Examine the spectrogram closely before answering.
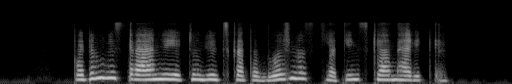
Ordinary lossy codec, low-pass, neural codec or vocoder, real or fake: none; 7.2 kHz; codec, 16 kHz, 0.5 kbps, FreqCodec, smaller model; fake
